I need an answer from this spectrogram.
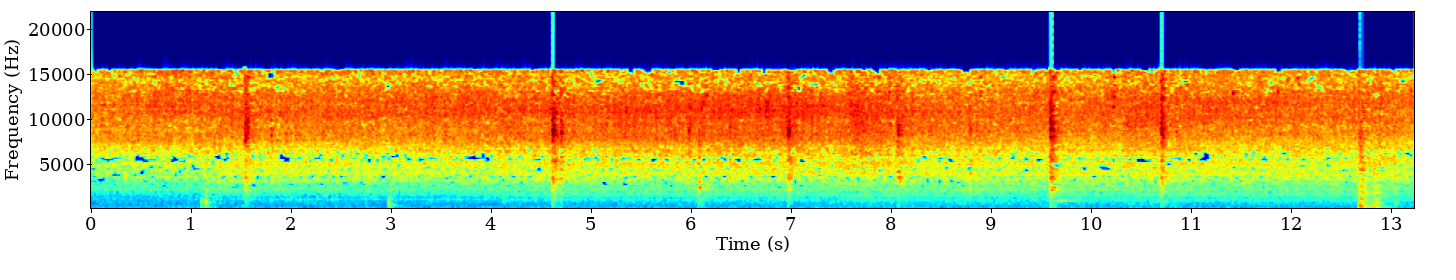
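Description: Onions, green chillies and ginger-garlic paste frying in an aluminium pressure cooker as washed goat head pieces go in. It is a steady sizzling hiss with scattered light clicks and a louder knock near the end.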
